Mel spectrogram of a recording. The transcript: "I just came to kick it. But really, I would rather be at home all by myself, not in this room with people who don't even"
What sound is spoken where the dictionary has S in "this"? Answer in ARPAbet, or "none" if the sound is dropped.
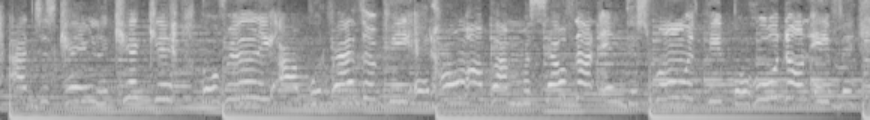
S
